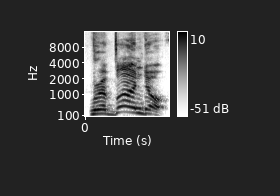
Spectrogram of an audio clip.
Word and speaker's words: robando: Yeah, robando. You roll the R a little bit.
